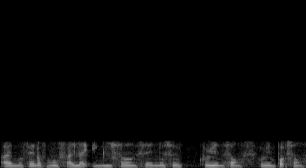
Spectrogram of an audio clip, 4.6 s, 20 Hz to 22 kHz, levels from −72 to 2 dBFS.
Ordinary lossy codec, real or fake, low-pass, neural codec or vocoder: AAC, 16 kbps; real; 3.6 kHz; none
